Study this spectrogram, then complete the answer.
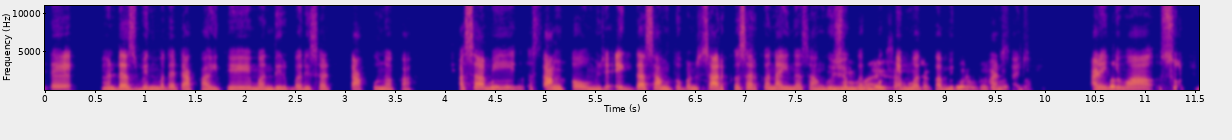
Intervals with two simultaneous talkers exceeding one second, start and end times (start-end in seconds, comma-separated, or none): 7.8-9.8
